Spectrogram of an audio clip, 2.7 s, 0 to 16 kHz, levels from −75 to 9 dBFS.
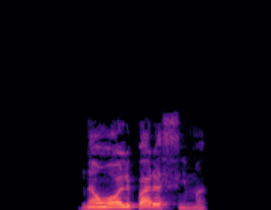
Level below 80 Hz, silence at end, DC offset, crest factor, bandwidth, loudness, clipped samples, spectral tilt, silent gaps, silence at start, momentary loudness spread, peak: -66 dBFS; 0.65 s; under 0.1%; 18 dB; 7.8 kHz; -16 LUFS; under 0.1%; -5.5 dB/octave; none; 0.8 s; 18 LU; -2 dBFS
